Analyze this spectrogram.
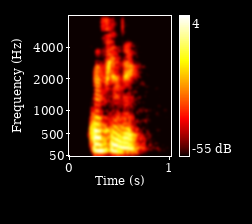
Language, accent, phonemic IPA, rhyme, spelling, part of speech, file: French, France, /kɔ̃.fi.ne/, -e, confiner, verb, LL-Q150 (fra)-confiner.wav
- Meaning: 1. to confine 2. to border (on)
